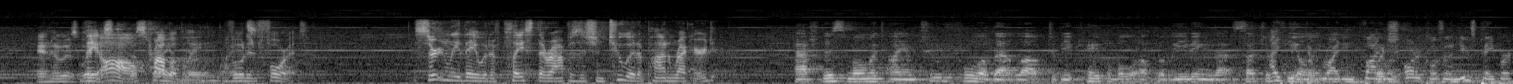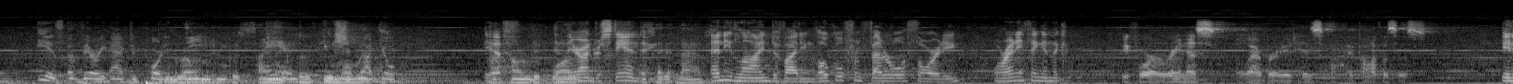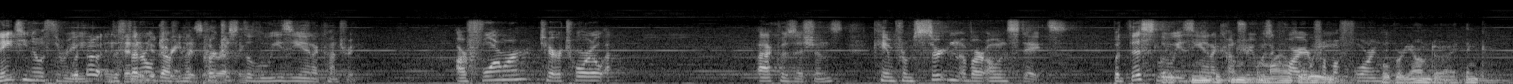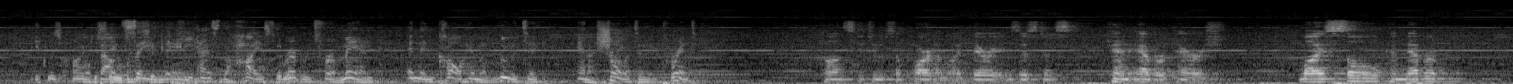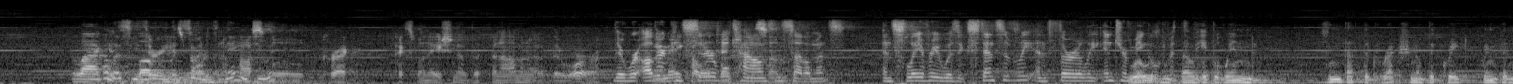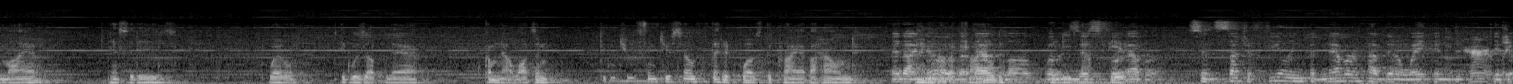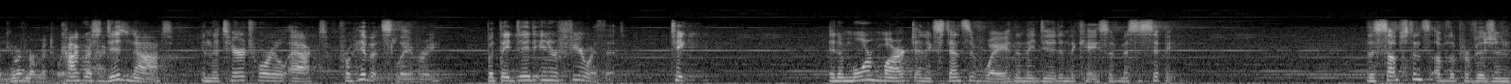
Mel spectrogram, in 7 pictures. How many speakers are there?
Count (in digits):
5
